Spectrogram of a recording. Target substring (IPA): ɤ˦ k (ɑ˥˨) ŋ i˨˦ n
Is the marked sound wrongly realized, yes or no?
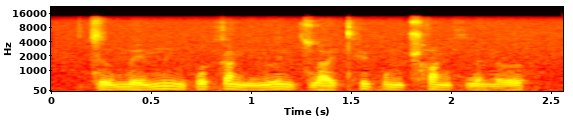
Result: no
